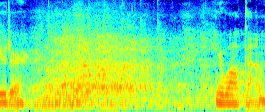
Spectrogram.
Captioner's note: audience Laughing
